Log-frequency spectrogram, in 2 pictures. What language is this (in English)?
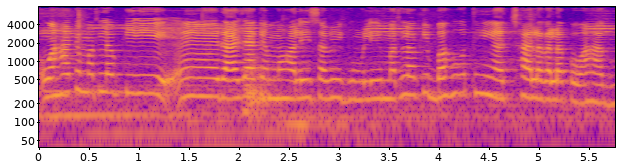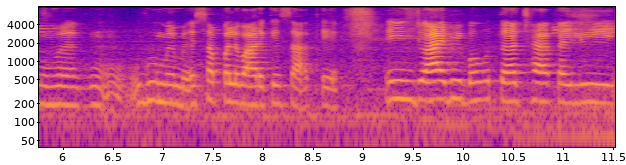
Maithili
